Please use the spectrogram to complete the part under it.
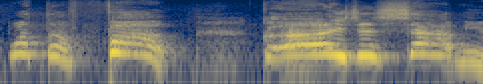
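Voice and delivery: high, shrieking panic, mocking the victims; frantic high-pitched mock wail; mock panicked screaming. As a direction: imitate them screaming for their lives. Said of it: "They on the ground crying like".

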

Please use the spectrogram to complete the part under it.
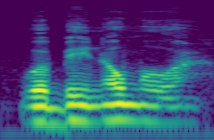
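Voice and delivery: ordinary talk

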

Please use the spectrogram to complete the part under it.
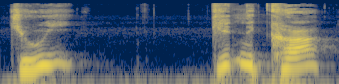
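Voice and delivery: high, loud South African impression; hammed-up South African accent, way up high. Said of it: "Can you, can you do a South African?".

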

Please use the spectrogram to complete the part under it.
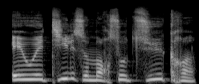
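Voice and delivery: put-on high, eager puppet boy; eager child. A narrator's reading. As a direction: ask greedily for the sugar. Pinocchio asks eagerly. (voix d'enfant impatient)

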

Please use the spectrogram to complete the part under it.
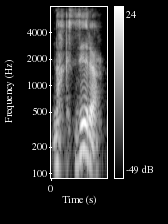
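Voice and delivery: German accent on a single word. Shown as a demonstration. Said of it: "Did I do a good German accent?".

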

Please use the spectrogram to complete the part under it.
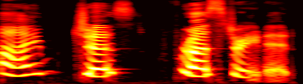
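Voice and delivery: high, loud, slow tearful wail; hammed-up sobbing frustration; mock crying complaint. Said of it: "And I was like".

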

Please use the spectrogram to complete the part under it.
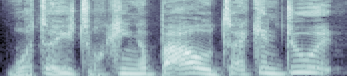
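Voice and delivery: hammed-up, high French-accented comeback; bad French accent. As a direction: protest in a badly faked French accent. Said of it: "you just cannot do a French accent".

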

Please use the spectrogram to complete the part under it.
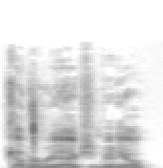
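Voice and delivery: flat mechanical robot voice. Acted. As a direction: speak like a stiff robot. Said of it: "This is my robot voice".

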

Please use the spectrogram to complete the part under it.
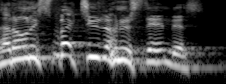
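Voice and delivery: high and loud, bursting with feeling; over the top. Retold or imitated. Grieving husband Gary addressing his wife's killer, high and loud. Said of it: "he's over the top".

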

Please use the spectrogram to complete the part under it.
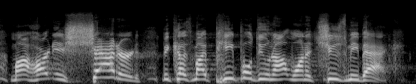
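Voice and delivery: loud cry of heartbreak; preacher's heartbroken yell; anguished shout. Acted. Voicing God's shattered heart, shouting.

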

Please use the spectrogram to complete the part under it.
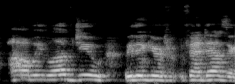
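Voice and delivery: high, gushing mock praise; gushing fan voice. Comedian mocking fans in a high gushing voice. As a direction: play the fawning fan after the show.

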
